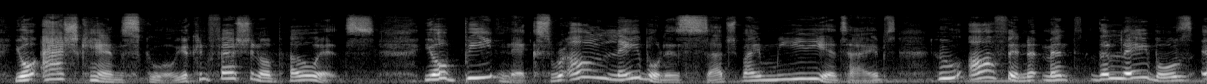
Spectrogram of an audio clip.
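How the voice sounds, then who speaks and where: A man uses a put-on character voice, pitched high. He speaks at a very slow pace. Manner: pompous.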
